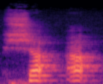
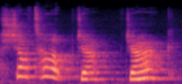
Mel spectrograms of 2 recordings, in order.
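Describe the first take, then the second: First: Mocking echo in a silly voice; stupid voice. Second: Higher-pitched, mildly raised shout; shouted back. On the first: Brother repeating his sister's words, mocking stupid voice. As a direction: parrot it back in a stupid voice. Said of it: "started doing his stupid voice". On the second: Sister telling teasing brother to shut up, shouted. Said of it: "Amy shouted back". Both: A narrator's reading.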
